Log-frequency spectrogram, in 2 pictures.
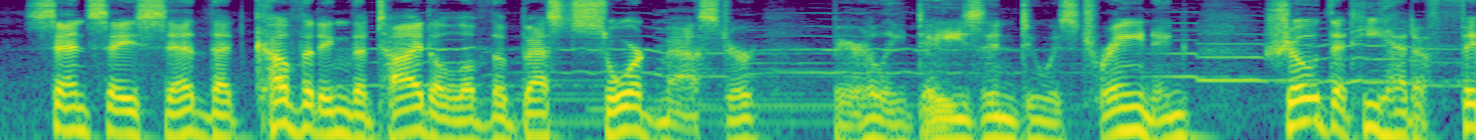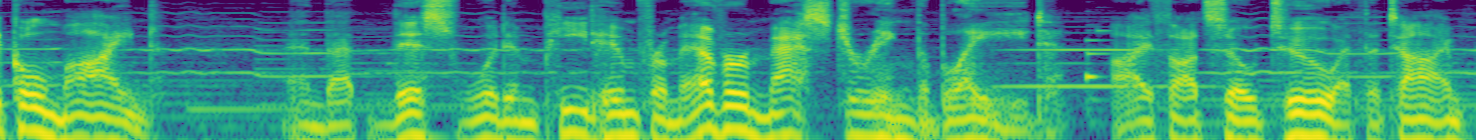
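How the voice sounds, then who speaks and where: Low-voiced, middle-aged swordsman, proud but regretful, measured storytelling, faint game music. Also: fairly bright tone. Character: grown man, former sword disciple, proud and rueful. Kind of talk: video game voice acting.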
